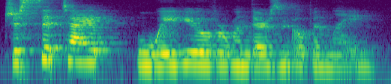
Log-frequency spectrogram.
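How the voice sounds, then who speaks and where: A woman's voice: mid-range voice, fairly even intonation, quick pace, fairly bright tone, natural voice. A woman voicing a firm, practical male police officer in a story, giving instructions. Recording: echoey, roomy sound.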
